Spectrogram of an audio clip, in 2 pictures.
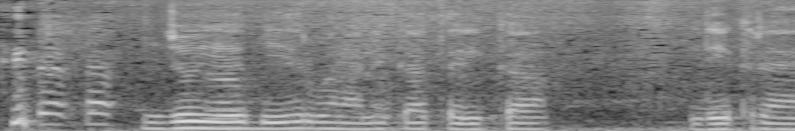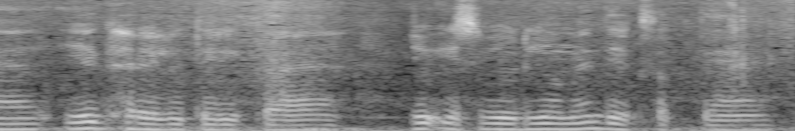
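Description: A man's voice: medium pitch, measured pace, background noise. A man giving a plain, explanatory voice-over for a video, asking viewers to comment and subscribe. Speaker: video narrator. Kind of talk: voice-over narration.

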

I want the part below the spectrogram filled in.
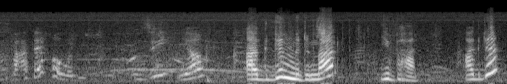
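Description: A woman's voice: on the high side, sing-song, rapid-fire, a crowd in the background. A woman teacher drilling children in sums, repeating answers, in an open classroom hut.

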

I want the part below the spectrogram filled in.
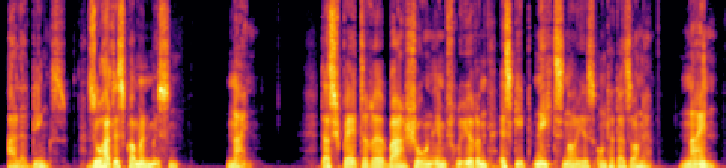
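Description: Speaking in a low voice, a man narrates a scripted history documentary as an audiobook. His reading is measured, formal, and essayistic.

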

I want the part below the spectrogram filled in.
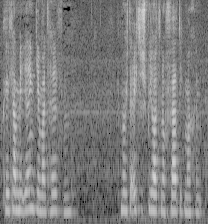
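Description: A chatty young woman with a slightly high voice plays a game live from her room and talks with her viewers. She laughs a lot and keeps losing her way. A faint hiss sits under her voice. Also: level tone, a little fast, darkish tone. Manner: chatty, laughs often, easily confused. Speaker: streamer. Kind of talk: live let's play with chat reading. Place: home room.

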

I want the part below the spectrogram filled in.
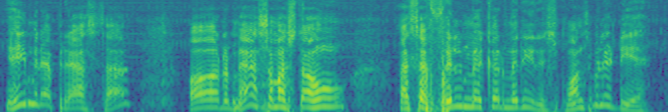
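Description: A man's voice: high voice, normal speed, vocal fry, dry recording. A filmmaker speaking earnestly at a press conference, explaining and defending his work. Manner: pleading for calm, then earnest explaining.

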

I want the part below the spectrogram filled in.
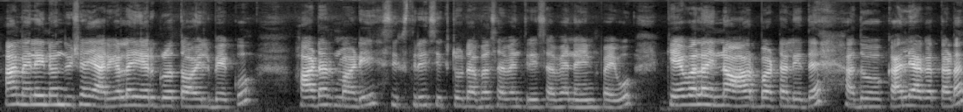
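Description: A woman's voice: on the high side, sharp tone. A young woman, a mother, vlogging casually at home and coaxing her small children.

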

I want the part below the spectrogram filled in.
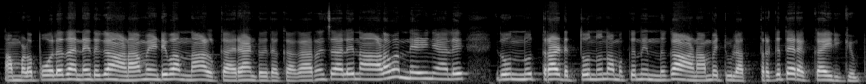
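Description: Fast-talking Kerala woman vlogger mixing in English. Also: mid-range voice, fairly even intonation, smooth. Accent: Kerala Malayalam. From Kerala, India. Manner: chatty, mixes English words into Malayalam. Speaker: travel vlogger. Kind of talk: casual vlog narration.

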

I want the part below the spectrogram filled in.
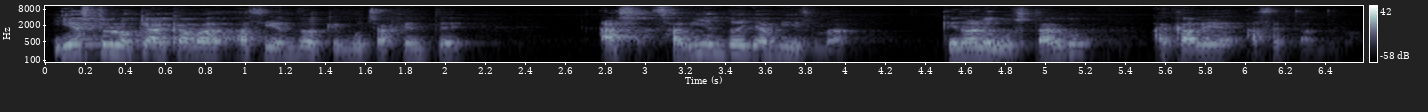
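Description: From his seat on a studio sofa, a show host and financial educator lectures emphatically in a talk show discussion, gesturing a lot. His fairly high voice has lively intonation, a slightly mellow quality, and a somewhat fast pace.

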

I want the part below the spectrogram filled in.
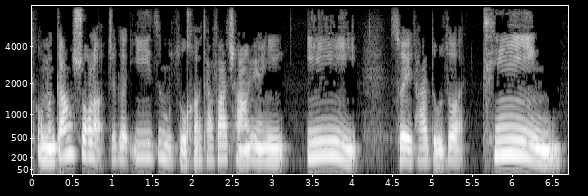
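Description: A woman teaching English to beginners, patiently repeating each word slowly three times as she walks through a textbook lesson. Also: fairly low pitch, darkish tone, highs cut off.

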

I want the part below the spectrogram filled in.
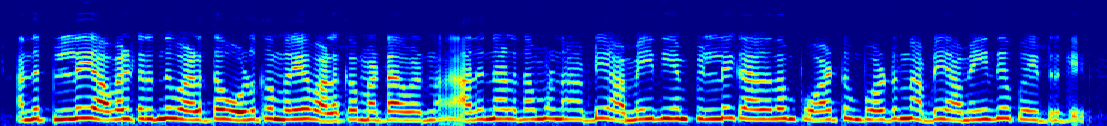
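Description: Brief: man voicing a wronged young husband in a cartoon, high-pitched and rapid, complaining. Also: no echo, dull audio, natural voice. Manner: complaining, aggrieved, rhetorical questions. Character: exasperated young husband, wronged and self-pitying.

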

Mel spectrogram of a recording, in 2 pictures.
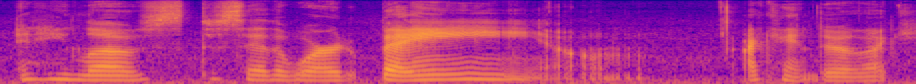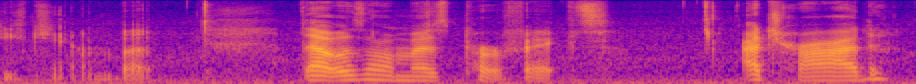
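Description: A woman's voice: mid-range voice, unhurried, pushed and bright, low-quality recording. A woman in her late twenties chatting casually to her vlog viewers, gushing and full of "like" fillers. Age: 20s. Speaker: vlogger. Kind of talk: casual vlog chat to camera.

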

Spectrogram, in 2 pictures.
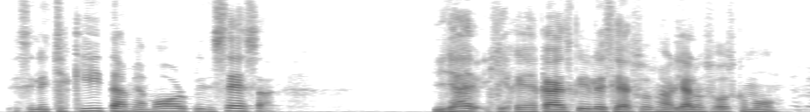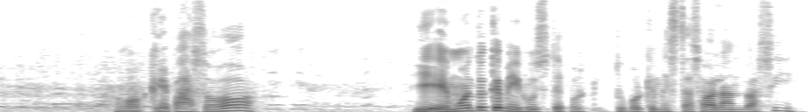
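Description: Male pastor, slightly high voice, earnest sermon storytelling that builds to loud peaks. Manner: earnest storytelling, swells loud on key lines.

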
